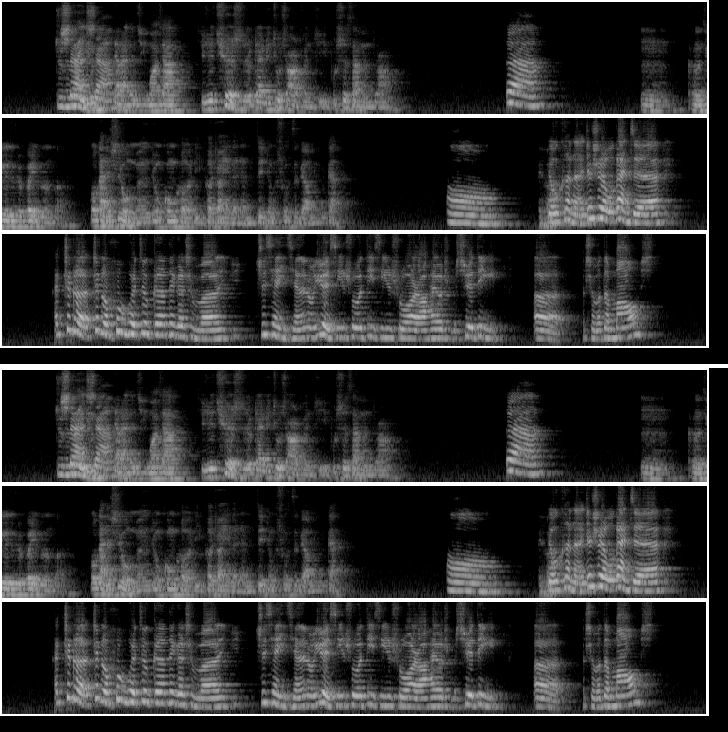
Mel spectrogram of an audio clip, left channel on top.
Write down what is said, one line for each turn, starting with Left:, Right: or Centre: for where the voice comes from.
Left: 就是在已经定下来的情况下，
Right: 是啊，是啊，
Left: 其实确实概率就是二分之一，不是三分之二。
Right: 对啊，
Left: 嗯，可能这个就是悖论吧。我感觉是我们这种工科、理科专业的人对这种数字比较敏感，
Right: 哦，
Left: 对吧？
Right: 有可能，就是我感觉，哎，这个这个会不会就跟那个什么之前以前那种月心说、地心说，然后还有什么薛定，呃，什么的猫，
